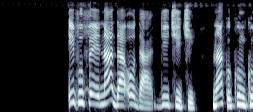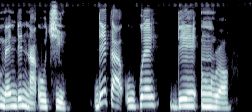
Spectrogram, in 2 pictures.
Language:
Igbo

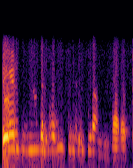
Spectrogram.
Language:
Maithili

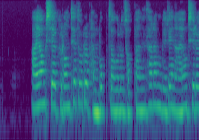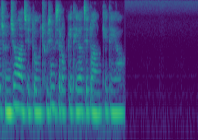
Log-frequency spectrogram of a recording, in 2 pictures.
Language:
Korean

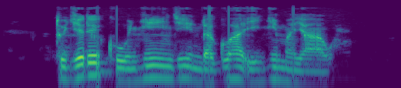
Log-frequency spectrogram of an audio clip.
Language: Kinyarwanda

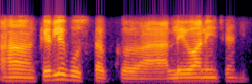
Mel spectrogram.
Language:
Gujarati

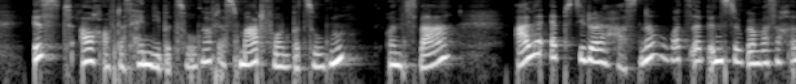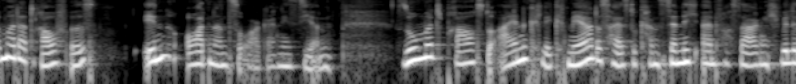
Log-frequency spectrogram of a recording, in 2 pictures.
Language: German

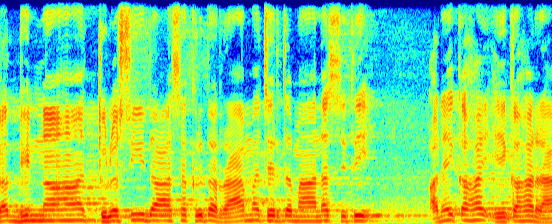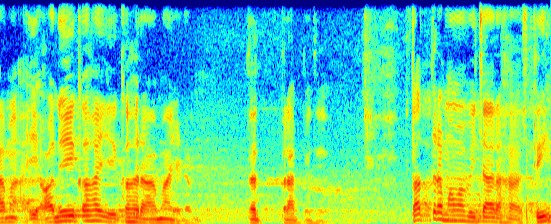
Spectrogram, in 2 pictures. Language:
Sanskrit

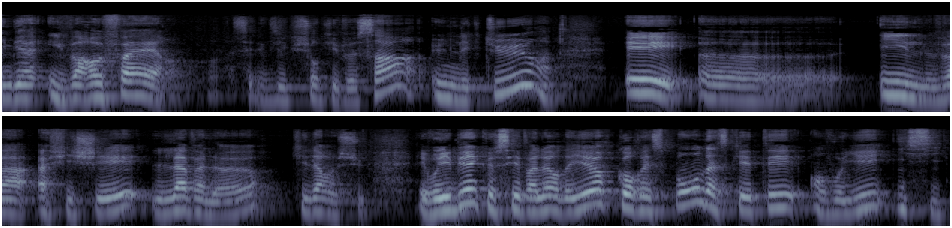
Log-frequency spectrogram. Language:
French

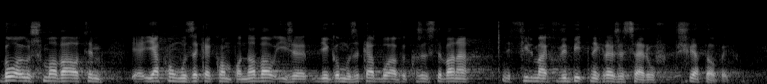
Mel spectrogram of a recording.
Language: Polish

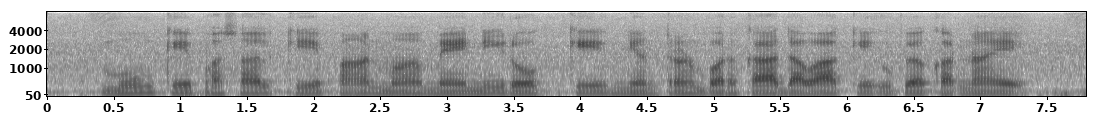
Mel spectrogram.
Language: Chhattisgarhi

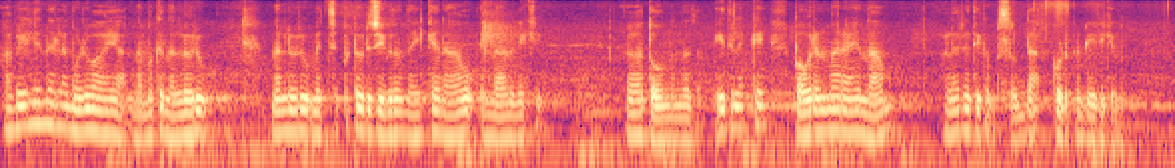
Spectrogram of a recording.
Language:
Malayalam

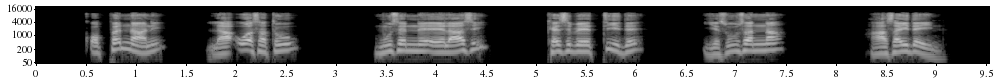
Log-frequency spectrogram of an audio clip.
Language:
Dawro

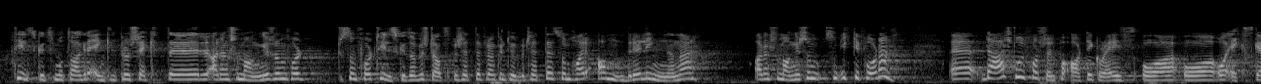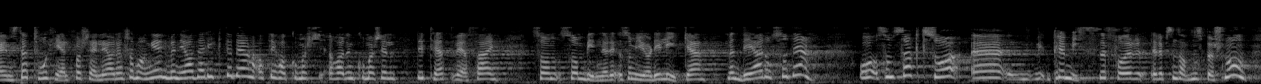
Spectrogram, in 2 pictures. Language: Norwegian Bokmål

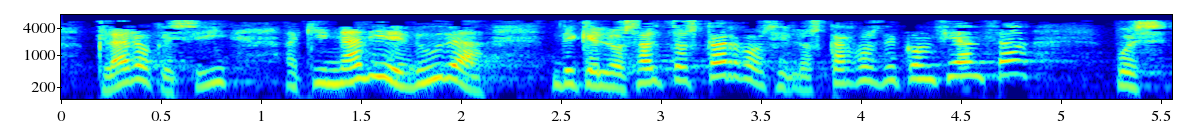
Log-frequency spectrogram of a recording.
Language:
Spanish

